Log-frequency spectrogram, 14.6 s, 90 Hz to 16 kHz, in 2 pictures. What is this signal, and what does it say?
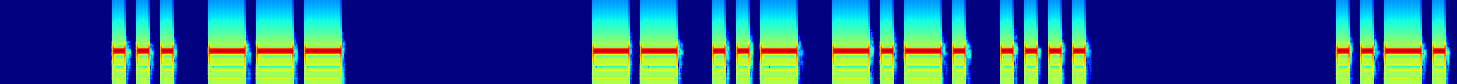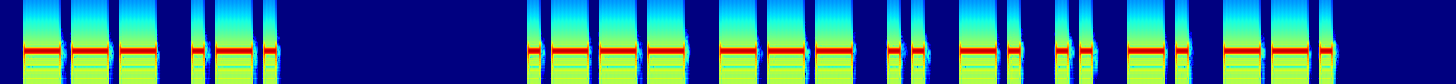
Morse code, heard as a keyed tone, about 20 wpm, 700 Hz. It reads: SO MUCH FOR JOINING
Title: 3x Word-Spacing - Sets of 5 Words - 20wpm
